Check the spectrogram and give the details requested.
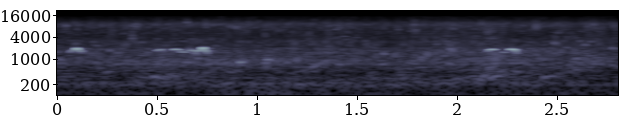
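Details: A European bee-eater in Greece gives short, rolling, mid-pitched notes: a pair, a quick burst of three, then another pair, over a faint watery background hiss.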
